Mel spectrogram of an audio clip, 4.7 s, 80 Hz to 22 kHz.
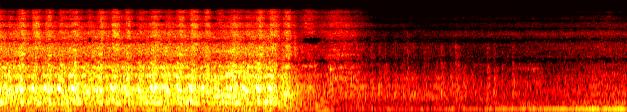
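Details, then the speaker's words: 1998 GMC C8500 with Cat 3116E diesel: starter churns in even pulses about three a second for two seconds and never catches; no fueling, injectors not firing, bad ECM suspected. "Okay, so what we have is we have no fueling. The injector is not firing."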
